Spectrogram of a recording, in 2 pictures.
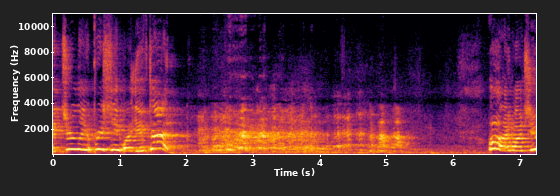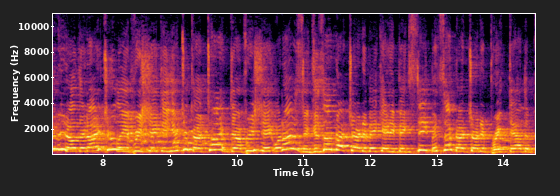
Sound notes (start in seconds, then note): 1.8 audience laughing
